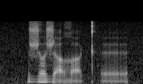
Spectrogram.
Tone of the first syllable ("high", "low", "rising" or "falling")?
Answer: high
